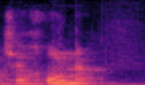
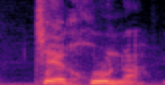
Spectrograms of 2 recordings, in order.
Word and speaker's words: Cheikouna: ¿Cheikouna se pronuncia tal cual? – A nosotros nos costó mucho tiempo aprender a pronunciarlo y probablemente los doctores en la materia nos digan que lo pronunciamos mal. Pero bueno, aquí al castellano se pronunciaría algo así como Chejuna.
